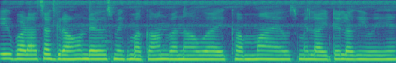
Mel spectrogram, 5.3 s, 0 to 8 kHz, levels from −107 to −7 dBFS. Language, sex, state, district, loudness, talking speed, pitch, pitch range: Hindi, female, Bihar, Saharsa, -28 LUFS, 215 wpm, 200 Hz, 195-205 Hz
